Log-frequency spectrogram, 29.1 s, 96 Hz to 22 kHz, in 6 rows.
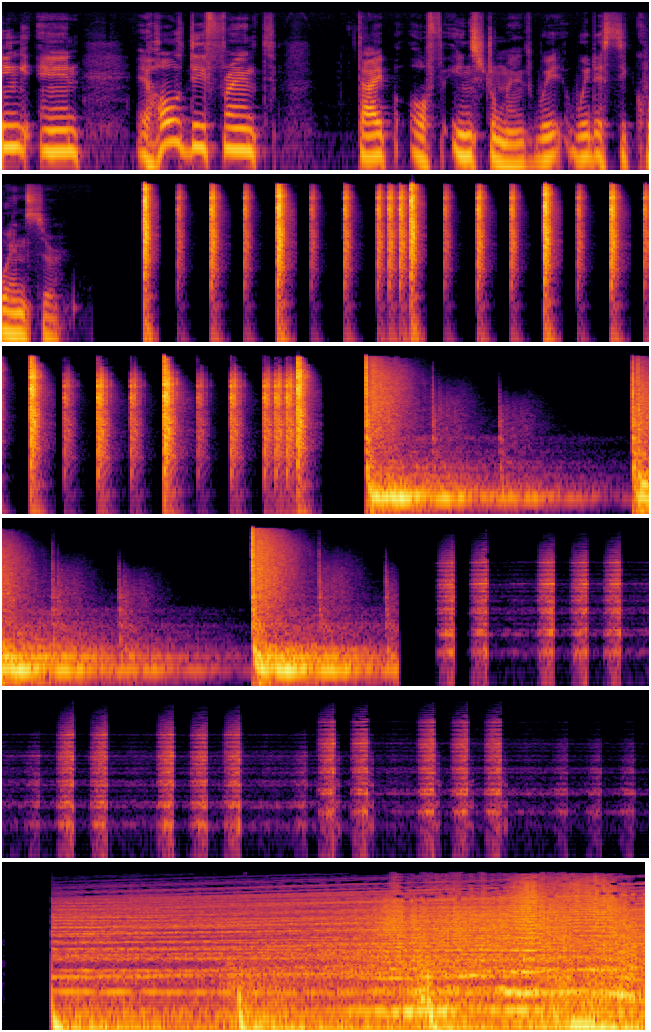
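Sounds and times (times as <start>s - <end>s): sharp ticks speeding up: 5.9s - 12.1s.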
